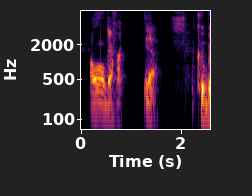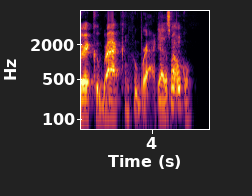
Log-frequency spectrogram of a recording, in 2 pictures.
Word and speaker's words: Kubrak: It's Kubra. Kubra. Kubra. Kind of like the director, but a little different. Yeah. Kubri. Kubra.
